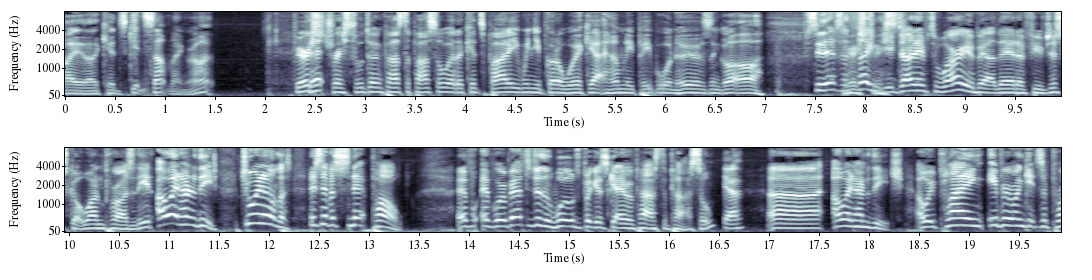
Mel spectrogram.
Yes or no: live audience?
no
